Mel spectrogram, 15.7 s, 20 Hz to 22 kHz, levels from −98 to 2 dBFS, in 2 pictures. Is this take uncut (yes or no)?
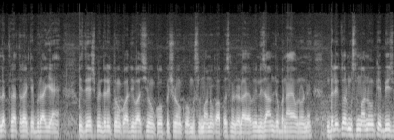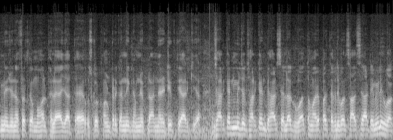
no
